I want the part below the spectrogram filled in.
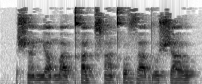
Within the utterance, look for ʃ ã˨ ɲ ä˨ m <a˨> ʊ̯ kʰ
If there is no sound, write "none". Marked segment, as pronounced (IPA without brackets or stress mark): a˨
